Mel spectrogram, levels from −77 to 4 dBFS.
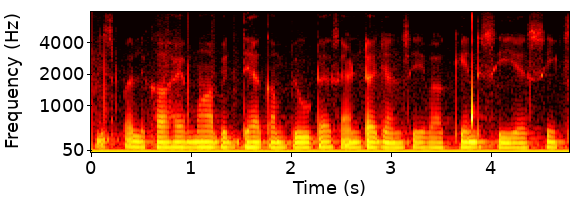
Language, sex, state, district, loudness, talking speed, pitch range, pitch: Hindi, male, Uttar Pradesh, Lalitpur, -20 LUFS, 150 wpm, 105-110 Hz, 110 Hz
